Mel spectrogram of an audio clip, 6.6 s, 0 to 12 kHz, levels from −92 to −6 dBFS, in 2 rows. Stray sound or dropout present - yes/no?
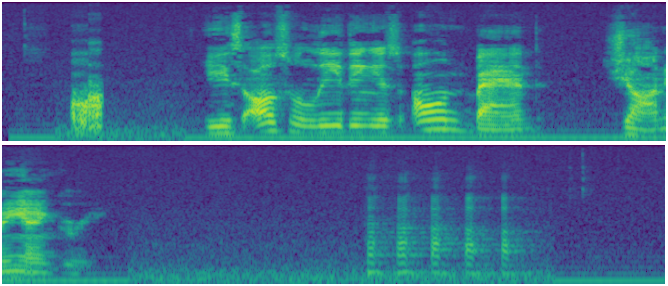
yes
